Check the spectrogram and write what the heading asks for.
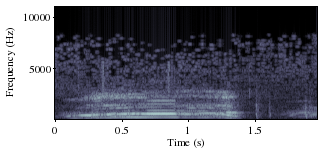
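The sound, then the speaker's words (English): A buffalo roars as it begins its charge, a deep, loud bellowing roar that holds steady for over a second, then cuts off, followed by a few faint knocks and rustles. “Head down, the buffalo roared and began his charge, but then it seemed as if a miracle had happened was another horse approaching, the wild cry of an oncoming rider.”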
